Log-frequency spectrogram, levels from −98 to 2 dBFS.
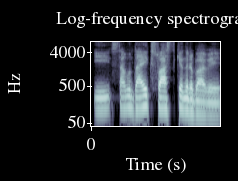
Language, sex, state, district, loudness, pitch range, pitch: Bhojpuri, male, Bihar, Saran, -20 LUFS, 110-125 Hz, 125 Hz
